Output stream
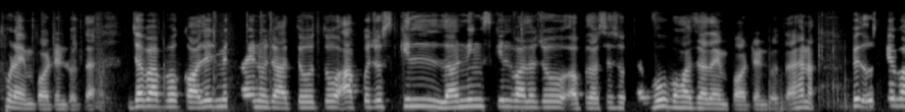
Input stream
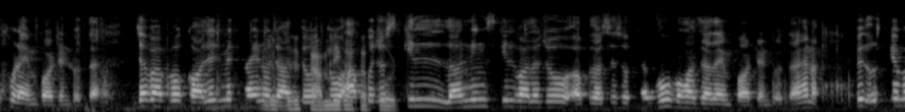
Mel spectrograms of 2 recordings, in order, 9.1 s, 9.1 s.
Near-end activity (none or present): present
